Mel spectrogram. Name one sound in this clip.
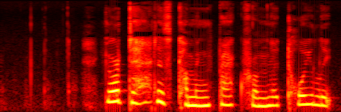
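A young woman speaks softly in a high voice, very close to the microphone.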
